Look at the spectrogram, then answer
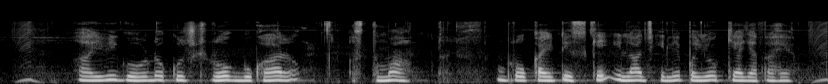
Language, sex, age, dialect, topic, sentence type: Hindi, male, 25-30, Hindustani Malvi Khadi Boli, agriculture, statement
